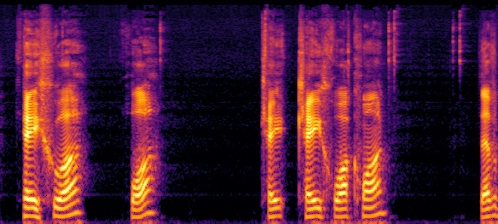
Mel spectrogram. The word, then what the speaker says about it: Ke Huy: Is it Hui? Hui. Hui. Yeah. Hui. Hui.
